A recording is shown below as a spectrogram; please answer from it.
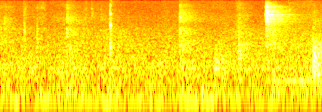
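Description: A few faint, separate clicks from laptop keys pressed to change the slide, over a quiet steady room hum.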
